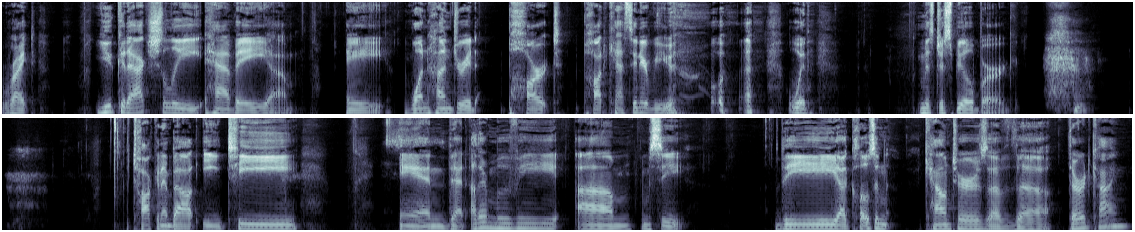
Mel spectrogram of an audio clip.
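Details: Stuttering in an adult male with long blocks, facial tics, hand gestures and years of speech therapy.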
